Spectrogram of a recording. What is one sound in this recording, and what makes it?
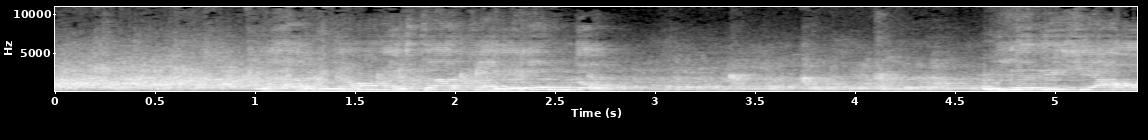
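A man speaks over a microphone and loudspeakers in a large echoing hall.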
